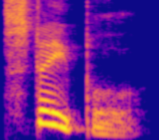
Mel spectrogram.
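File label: "staple", British English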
